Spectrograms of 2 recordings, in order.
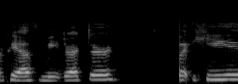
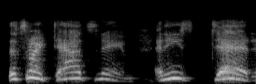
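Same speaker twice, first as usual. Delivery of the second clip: slow, louder, higher pointed retort; indignant retort; 5 semitones higher, 6 dB louder, slower than usual. Retold or imitated. Telling the meet official off, slow and pointed. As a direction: lay it on him slowly and pointedly. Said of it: "And I was like".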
